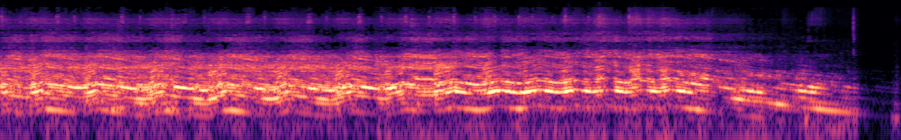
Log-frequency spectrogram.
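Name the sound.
video game car engine revving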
